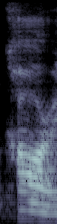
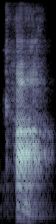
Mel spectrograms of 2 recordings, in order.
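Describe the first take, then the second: First: The final R sound is pronounced. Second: The final R sound is dropped.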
